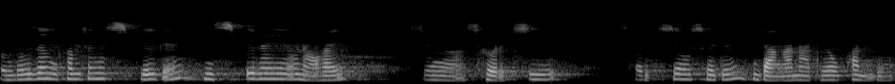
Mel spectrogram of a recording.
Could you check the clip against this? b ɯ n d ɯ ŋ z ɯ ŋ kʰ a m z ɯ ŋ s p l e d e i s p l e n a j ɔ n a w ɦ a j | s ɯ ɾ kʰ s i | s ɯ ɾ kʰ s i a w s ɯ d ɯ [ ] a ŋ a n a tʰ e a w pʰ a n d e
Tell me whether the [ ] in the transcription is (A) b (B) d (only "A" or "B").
B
